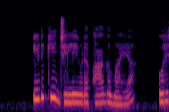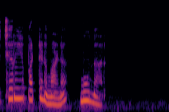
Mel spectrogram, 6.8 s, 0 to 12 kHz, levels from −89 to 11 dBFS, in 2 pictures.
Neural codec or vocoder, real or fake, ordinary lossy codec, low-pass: none; real; none; 7.2 kHz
